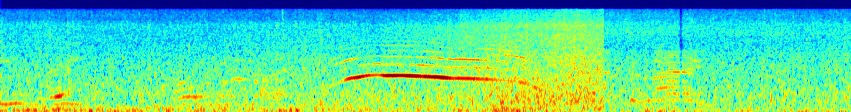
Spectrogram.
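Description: Ocean surf washing over shoreline rocks, with wind on the microphone. Voices call out over it without clear words, including one long high call around the middle.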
